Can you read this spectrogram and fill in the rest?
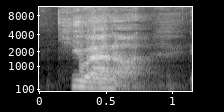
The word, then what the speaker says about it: QAnon: The Snyder Cut is just Quanon for nerds. – QAnon. It's just QAnon for nerds.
